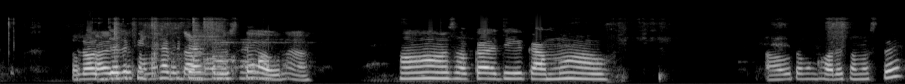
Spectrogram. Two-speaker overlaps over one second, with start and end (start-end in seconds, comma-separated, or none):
0.8-3.0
